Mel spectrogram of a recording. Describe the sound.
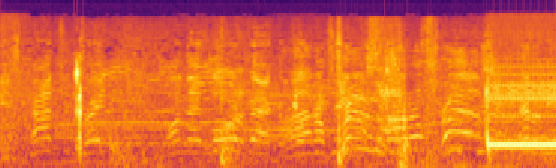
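Amid background voices and a few sharp thumps, a steady, loud telephone tone suddenly starts near the end and holds unbroken, like a call line ringing out unanswered.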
